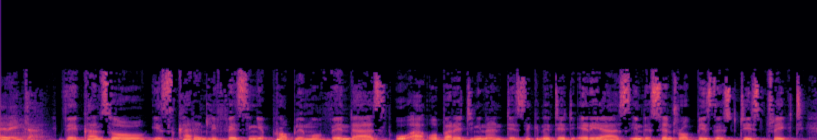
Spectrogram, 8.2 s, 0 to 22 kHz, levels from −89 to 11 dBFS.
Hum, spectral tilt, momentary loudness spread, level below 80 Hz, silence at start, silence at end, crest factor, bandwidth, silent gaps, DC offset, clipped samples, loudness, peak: none; -5.5 dB/octave; 5 LU; -36 dBFS; 0 s; 0 s; 16 dB; 11.5 kHz; none; under 0.1%; under 0.1%; -22 LUFS; -6 dBFS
